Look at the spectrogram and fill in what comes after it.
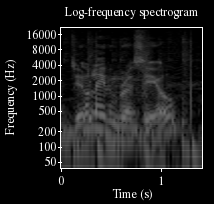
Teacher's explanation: Mas Brazil segue com a entonação crescente.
